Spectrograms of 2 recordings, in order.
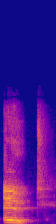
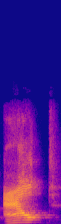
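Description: First: It is said with a Canadian oot vowel. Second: It is said with a standard vowel.

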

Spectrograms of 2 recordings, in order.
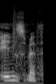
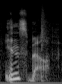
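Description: First: The ending is reduced to a 'muth' sound. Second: The ending is a full 'mouth' sound.

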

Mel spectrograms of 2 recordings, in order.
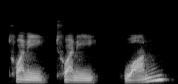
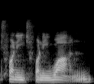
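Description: First: The number is said slowly, drawn out. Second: The number is said at ordinary speed. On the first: "if you slow it down" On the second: "when you say 2021"

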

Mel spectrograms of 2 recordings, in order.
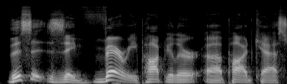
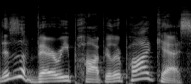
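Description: First: The voice sounds plain and matter-of-fact. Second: The voice sounds surprised. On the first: The speaker calls it right. "I'm just going to say it with the app" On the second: The speaker calls it wrong. "I don't know why I have surprise in my voice"

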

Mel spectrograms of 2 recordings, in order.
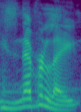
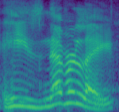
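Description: First: It is said in a normal speaking voice. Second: It is said in a dramatic preaching voice.

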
